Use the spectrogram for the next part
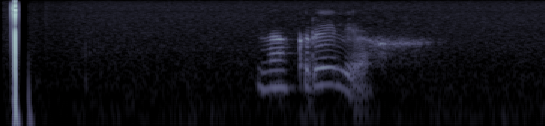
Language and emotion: Russian, sad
